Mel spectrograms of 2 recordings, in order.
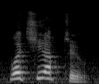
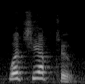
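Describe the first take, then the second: The two takes are said the same way.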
